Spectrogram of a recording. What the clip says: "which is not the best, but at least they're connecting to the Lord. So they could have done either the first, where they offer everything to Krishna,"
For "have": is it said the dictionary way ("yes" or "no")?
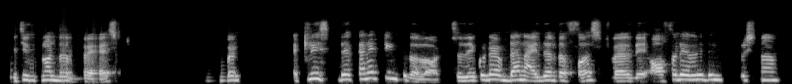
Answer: yes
